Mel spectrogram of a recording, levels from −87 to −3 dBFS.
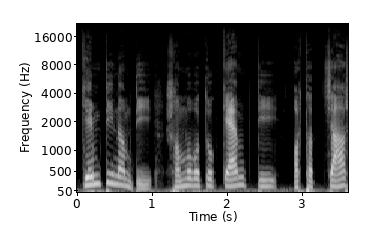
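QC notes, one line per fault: Nothing to flag on this speech clip, so there's nothing to log here.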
